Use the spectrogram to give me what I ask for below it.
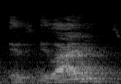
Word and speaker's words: Eliam: And someone said, "Is this not Bathsheba, the daughter of Eliam?" That's how you pronounce it.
